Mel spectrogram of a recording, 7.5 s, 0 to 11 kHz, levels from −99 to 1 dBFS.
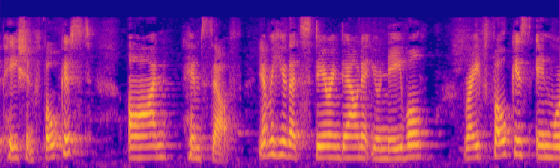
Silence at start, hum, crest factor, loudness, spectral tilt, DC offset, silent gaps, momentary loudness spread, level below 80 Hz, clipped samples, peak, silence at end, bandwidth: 0 s; none; 18 dB; -20 LUFS; -2.5 dB/octave; under 0.1%; none; 10 LU; -72 dBFS; under 0.1%; -2 dBFS; 0 s; 8 kHz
